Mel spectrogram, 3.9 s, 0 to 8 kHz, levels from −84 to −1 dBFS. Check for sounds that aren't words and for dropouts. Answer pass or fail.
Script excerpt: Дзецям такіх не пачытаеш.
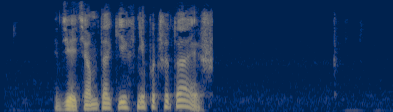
pass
